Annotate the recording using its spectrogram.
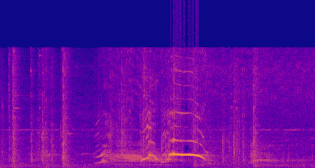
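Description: A young woman screams loudly in a short burst.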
